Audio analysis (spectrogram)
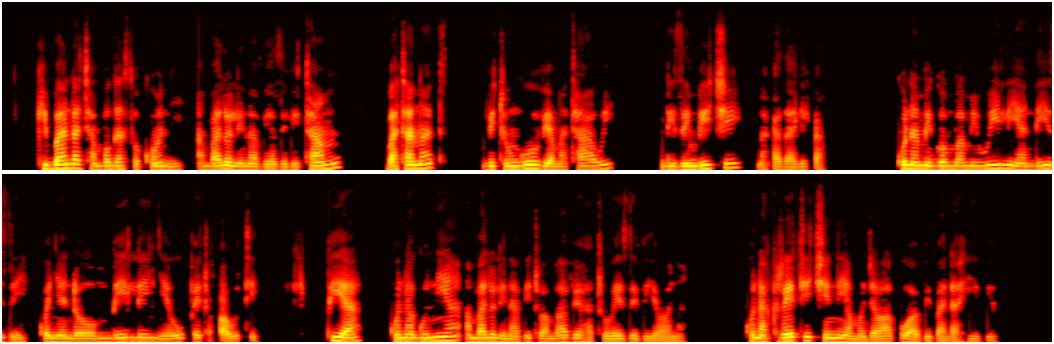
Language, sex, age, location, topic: Swahili, female, 25-35, Kisumu, finance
